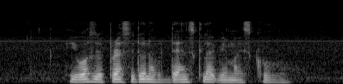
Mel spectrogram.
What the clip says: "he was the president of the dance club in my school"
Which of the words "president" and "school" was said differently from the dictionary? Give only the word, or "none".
president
